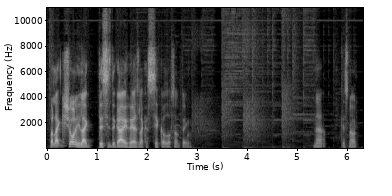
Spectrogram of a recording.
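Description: With a deep, darkish voice and lively intonation, a gaming streamer in his thirties offers joking let's-play commentary at a moderate pace, laughing a lot and addressing the screen at home. The sound is dry and a little dull, with game music underneath.

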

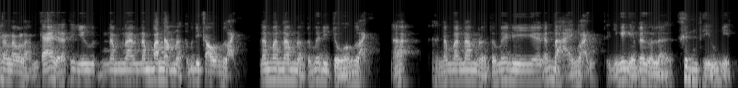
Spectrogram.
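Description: A man with a Southern Vietnamese accent giving a Buddhist dharma talk as a monk, speaking in a folksy way with lots of repetition and drawn-out phrases. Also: lowish voice.

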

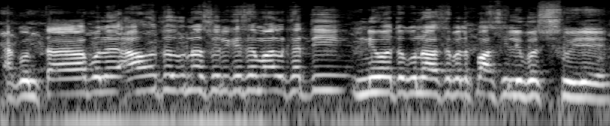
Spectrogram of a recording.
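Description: A man's voice: high voice, quick pace, sharp tone, slight background noise. A man with a western Bangladeshi accent from the Chuadanga area playing a mock-serious, repetitive parody news anchor. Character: parody village TV news anchor, absurdly solemn.

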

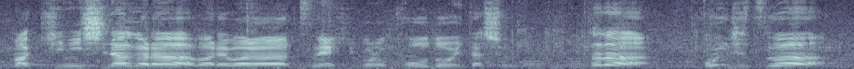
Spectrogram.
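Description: A man's voice: high-pitched, brisk, recorded from a distance, over music. A man bantering casually in old-fashioned, emphatic Japanese warlord speech, as a costumed performer outdoors. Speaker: costumed samurai performer, host. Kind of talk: casual banter in archaic samurai-lord Japanese. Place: outdoors in a park under a large tree. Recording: noisy outdoor park, crowd and ambience.

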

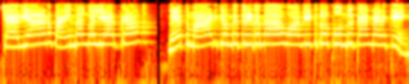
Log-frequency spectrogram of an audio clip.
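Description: A woman voicing a bold, bossy fish-seller neighbour with a Kanyakumari Tamil accent who brags and scolds in a drawn-out way. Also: very high-pitched, level tone, sharp tone, pitched above the performer's own voice, exaggerated voice. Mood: boastful.

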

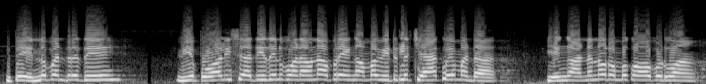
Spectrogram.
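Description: A man's voice: high voice, level tone, fairly quick, clean tone, close to an everyday voice, low-quality recording. A man doing a soothing young village man. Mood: placating. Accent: Tirunelveli Tamil. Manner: soothing, placating. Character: mild young village man, the peacemaking brother-in-law. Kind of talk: cartoon voice acting.

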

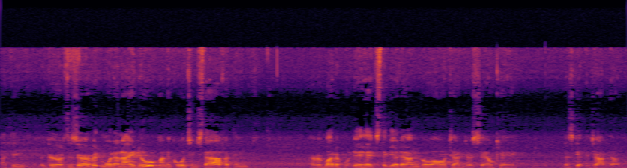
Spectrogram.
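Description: A middle-aged man from Jamaica, a national team football coach, talking in a relaxed post-match interview over a webcam, full of "you know" fillers and restarts. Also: medium pitch, brisk, a little hiss or hum, poor audio. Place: indoors, in front of a sponsor backdrop.

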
